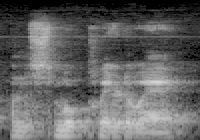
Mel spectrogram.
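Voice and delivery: plain reading voice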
